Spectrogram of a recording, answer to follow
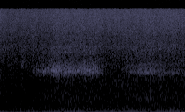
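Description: Near silence, with a faint high-pitched sound that comes and goes twice.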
